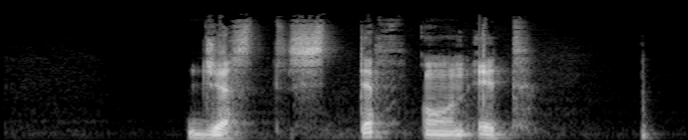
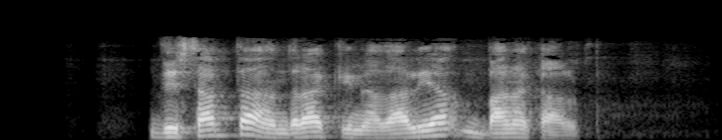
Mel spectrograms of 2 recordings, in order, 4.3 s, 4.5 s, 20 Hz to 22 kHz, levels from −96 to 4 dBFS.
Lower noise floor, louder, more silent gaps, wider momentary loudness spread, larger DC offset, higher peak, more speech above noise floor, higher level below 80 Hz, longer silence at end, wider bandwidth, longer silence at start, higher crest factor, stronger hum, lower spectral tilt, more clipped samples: first, -85 dBFS vs -73 dBFS; second, -18 LUFS vs -15 LUFS; neither; first, 16 LU vs 8 LU; neither; about the same, 0 dBFS vs -2 dBFS; first, 66 dB vs 58 dB; about the same, -56 dBFS vs -60 dBFS; second, 0.25 s vs 0.9 s; first, 13 kHz vs 7.6 kHz; first, 1.2 s vs 0.95 s; first, 22 dB vs 16 dB; neither; second, -3 dB/octave vs -5 dB/octave; neither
